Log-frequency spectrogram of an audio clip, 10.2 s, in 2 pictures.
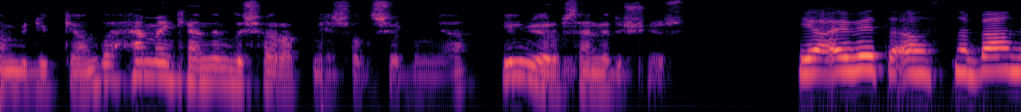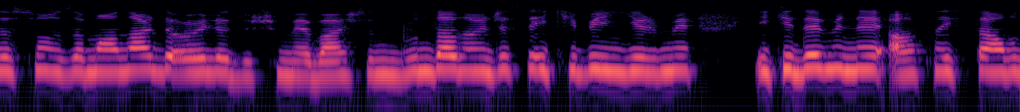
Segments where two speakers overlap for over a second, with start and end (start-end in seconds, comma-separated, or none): none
